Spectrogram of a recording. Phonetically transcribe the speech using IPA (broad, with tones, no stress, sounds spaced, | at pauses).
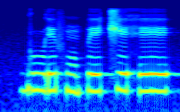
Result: ɡ uː˨ ɾ ɪ˦ f ũ˨ p e˦ t͡ʃ e˦ h e˦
